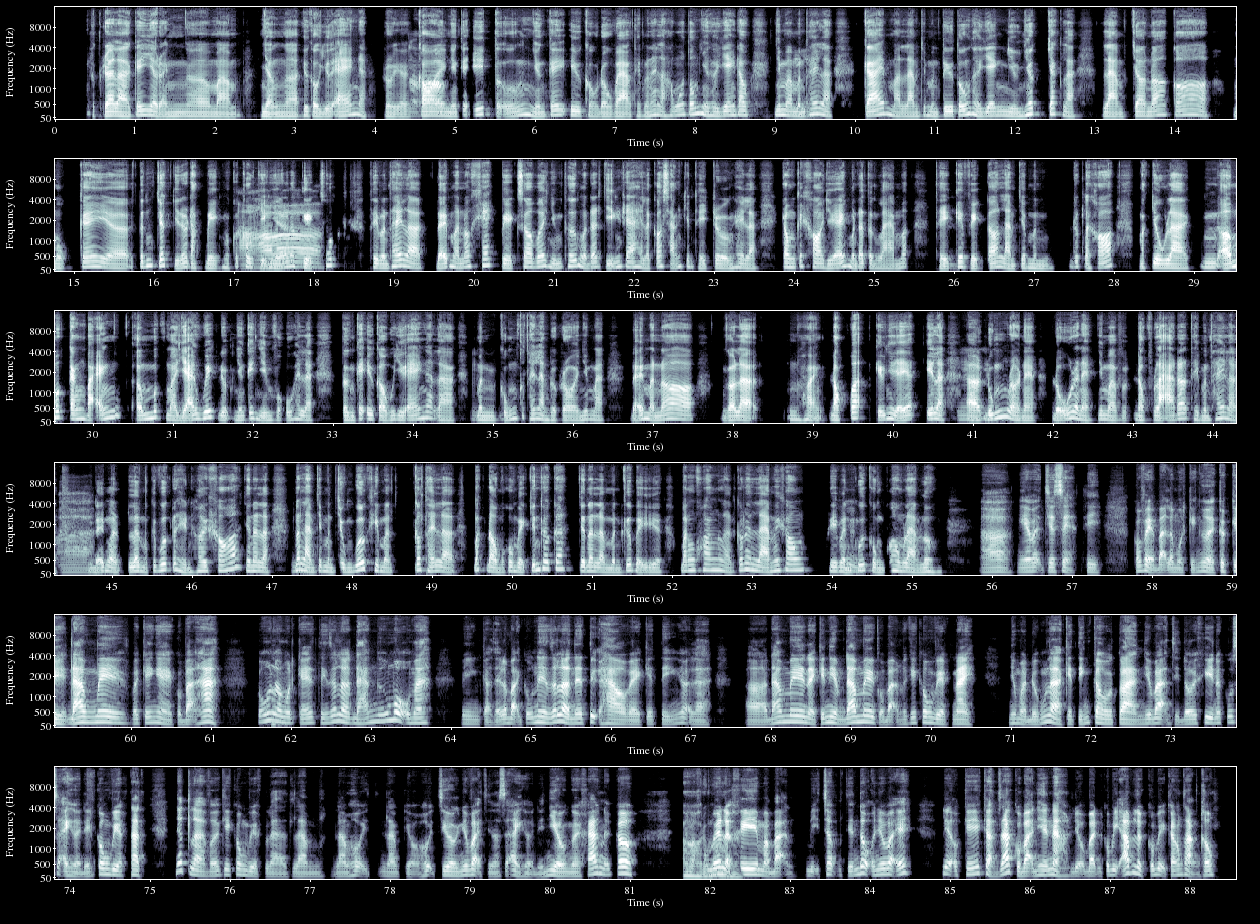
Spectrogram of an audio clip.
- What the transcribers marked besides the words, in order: other background noise; tapping
- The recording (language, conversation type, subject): Vietnamese, advice, Chủ nghĩa hoàn hảo làm chậm tiến độ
